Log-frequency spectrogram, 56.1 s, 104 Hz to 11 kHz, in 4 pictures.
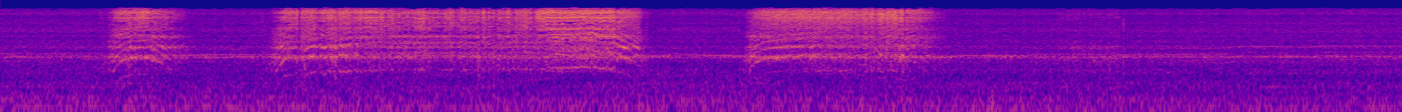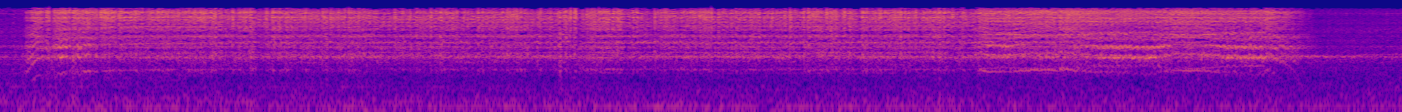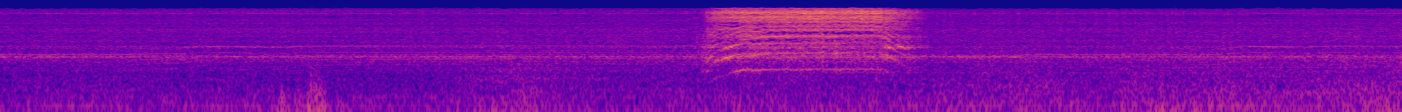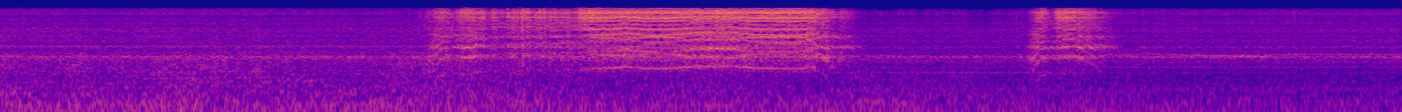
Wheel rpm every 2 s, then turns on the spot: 20, 100, 160, 50, 80, 0, 0, 100, 160, 160, 160, 160, 160, 70, 0, 0, 0, 40, 110, 0, 0, 0, 0, 110, 160, 40, 30, 0.
none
